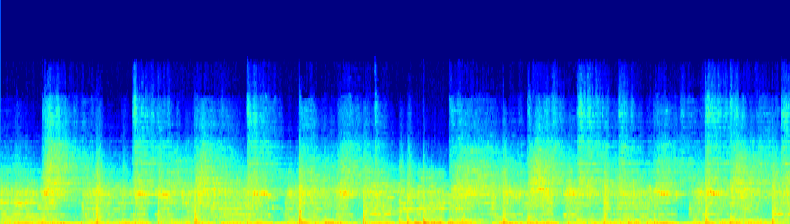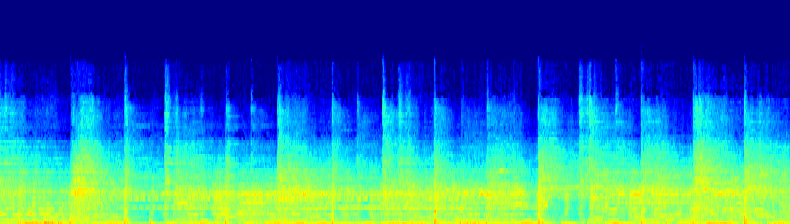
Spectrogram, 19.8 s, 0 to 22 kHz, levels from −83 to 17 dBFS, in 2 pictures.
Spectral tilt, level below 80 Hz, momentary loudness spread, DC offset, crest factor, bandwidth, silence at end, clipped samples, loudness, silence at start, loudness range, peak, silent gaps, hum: -4 dB/octave; -36 dBFS; 3 LU; under 0.1%; 14 dB; 14.5 kHz; 0 s; under 0.1%; -15 LUFS; 0 s; 1 LU; -2 dBFS; none; none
